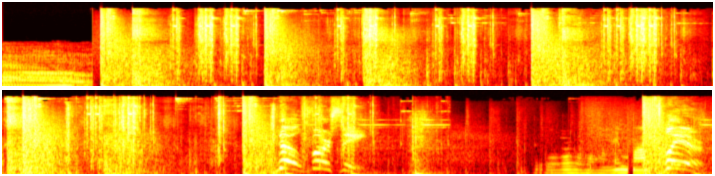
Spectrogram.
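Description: Weapons strike and clash in quick, repeated blows.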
